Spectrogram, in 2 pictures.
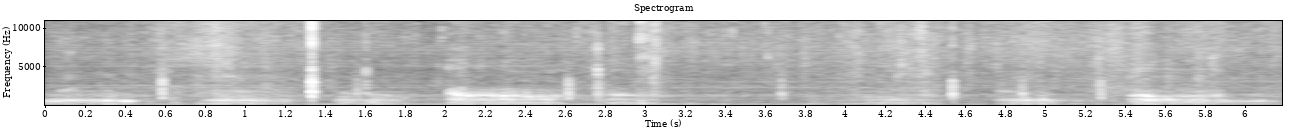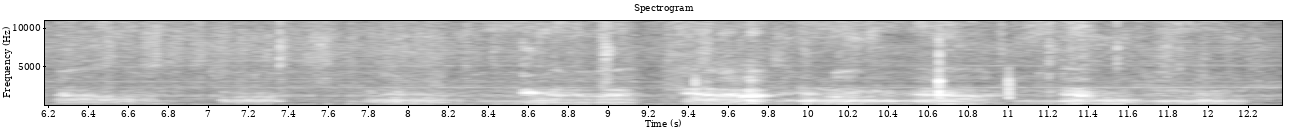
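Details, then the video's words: Jack Russell Terrier puppies at play, low rough growling with yips and small whimpers in uneven bursts, plus scattered clicks and light knocking sounds. "Jack Russell Terrier puppies"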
